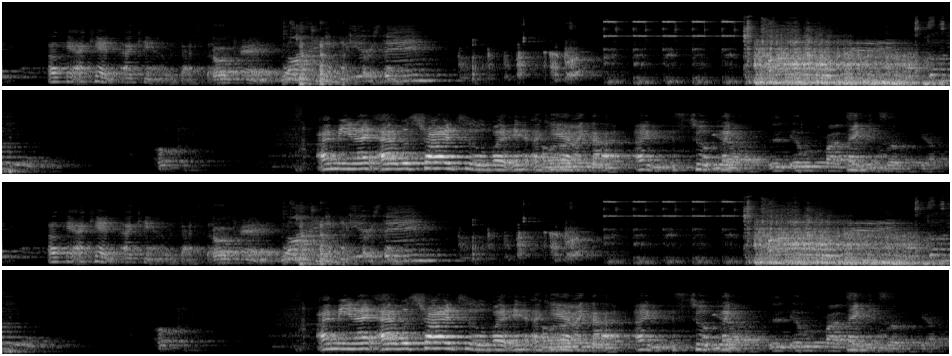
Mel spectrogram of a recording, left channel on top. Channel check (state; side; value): normal; both; correlation 0.95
